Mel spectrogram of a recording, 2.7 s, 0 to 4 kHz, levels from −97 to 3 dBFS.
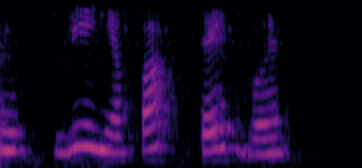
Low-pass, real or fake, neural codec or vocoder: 3.6 kHz; fake; codec, 16 kHz, 0.9 kbps, LongCat-Audio-Codec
